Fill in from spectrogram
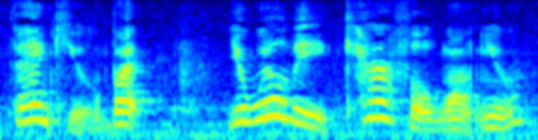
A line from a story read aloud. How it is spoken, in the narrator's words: pleaded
